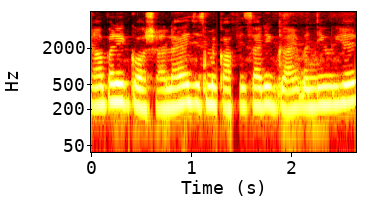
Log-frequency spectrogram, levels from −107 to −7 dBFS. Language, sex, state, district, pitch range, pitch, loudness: Hindi, female, Delhi, New Delhi, 215-245 Hz, 230 Hz, -16 LUFS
